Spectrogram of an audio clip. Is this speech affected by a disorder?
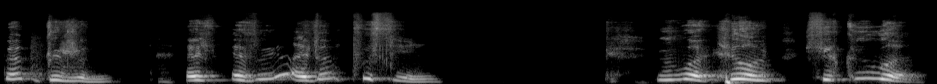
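Yes: cerebral palsy; born not breathing.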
